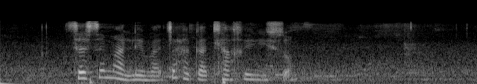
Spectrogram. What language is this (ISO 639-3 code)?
tsn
